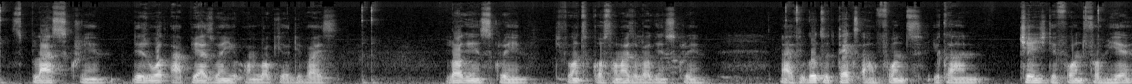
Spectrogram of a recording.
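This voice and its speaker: Over noticeable background noise, a man with a very deep, low voice speaks at a moderate pace in a flat monotone. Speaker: tech youtuber. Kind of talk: tutorial.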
